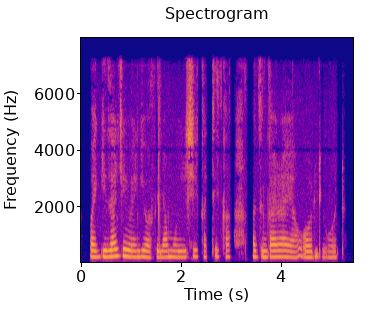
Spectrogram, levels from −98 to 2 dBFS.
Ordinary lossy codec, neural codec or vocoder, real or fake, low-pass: MP3, 64 kbps; none; real; 7.2 kHz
